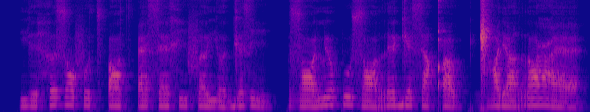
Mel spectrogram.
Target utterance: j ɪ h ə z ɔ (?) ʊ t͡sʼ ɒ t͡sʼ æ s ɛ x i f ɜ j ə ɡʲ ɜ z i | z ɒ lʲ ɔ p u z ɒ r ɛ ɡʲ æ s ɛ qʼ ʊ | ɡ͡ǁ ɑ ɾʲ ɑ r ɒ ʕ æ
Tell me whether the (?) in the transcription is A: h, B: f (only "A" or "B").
B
